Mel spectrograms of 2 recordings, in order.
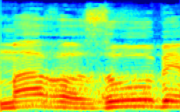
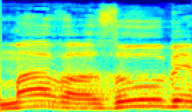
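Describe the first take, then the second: First: مغضوب with ض said as a rounded ضواد; wrong ضاد demo. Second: مغضوب with the غ shaken; wobbled غین. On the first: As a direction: mispronounce مغضوب with a w-like ض. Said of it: "ضاد کی جگہ ضواد پڑھتے ہیں". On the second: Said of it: "غین کو ہلاتے ہیں". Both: Shown as a demonstration.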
